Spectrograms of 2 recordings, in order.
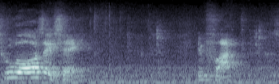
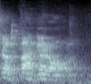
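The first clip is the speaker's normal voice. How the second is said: usual speaking voice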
